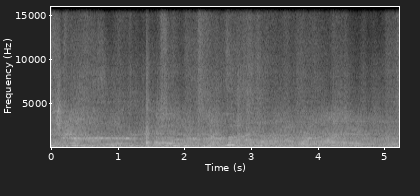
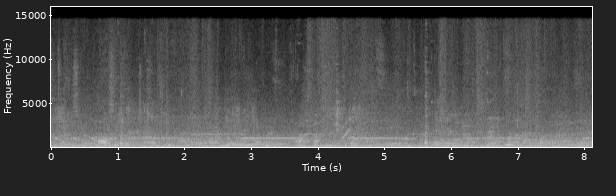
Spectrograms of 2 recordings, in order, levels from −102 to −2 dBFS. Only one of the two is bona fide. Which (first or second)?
second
